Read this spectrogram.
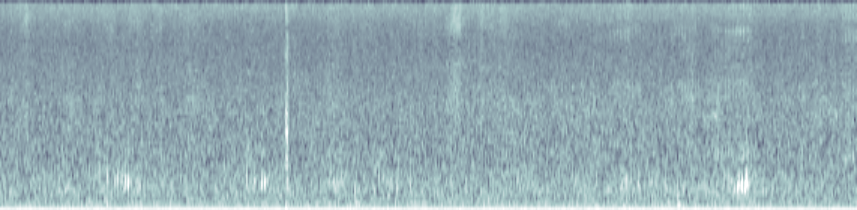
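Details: Quiet, steady low purring from Dexter, a cuddly cat kneading on a lap, with a few soft chirrups and a faint click over eleven seconds.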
